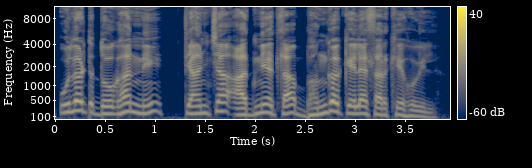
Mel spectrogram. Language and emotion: Marathi, neutral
